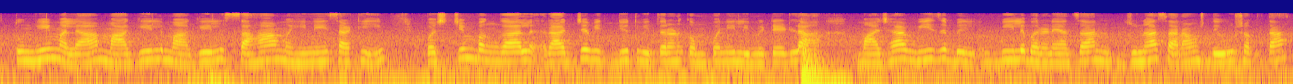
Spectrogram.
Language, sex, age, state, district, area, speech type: Marathi, female, 45-60, Maharashtra, Thane, rural, read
